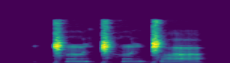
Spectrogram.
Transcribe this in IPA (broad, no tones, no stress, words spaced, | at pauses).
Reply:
ǁə̃ǁʰə̃ɡ͡ǁa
